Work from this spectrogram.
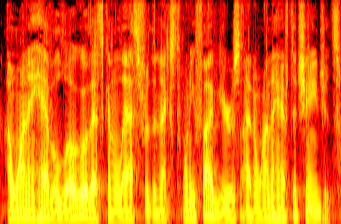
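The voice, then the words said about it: Chicago accent. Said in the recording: “He was a fellow Chicagoan, so as soon as he heard my accent”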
